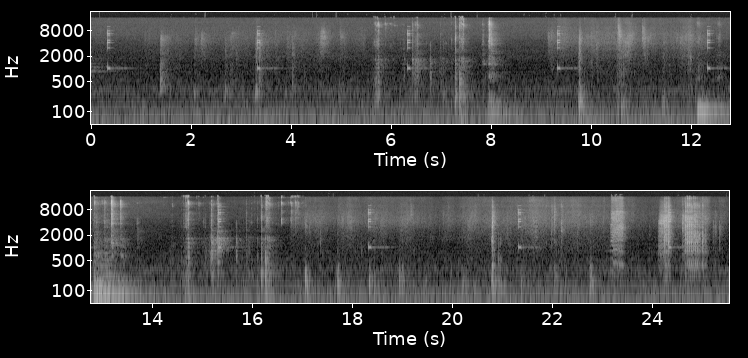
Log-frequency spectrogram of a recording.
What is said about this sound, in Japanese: 受刑者はビープ音が聞こえたら速やかにオナニーを開始してください。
